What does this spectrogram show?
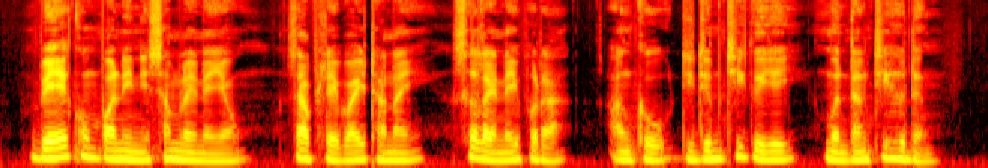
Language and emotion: Bodo, sad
